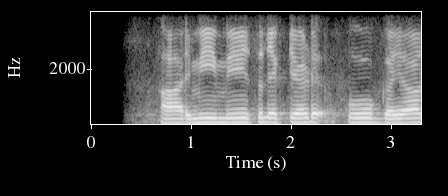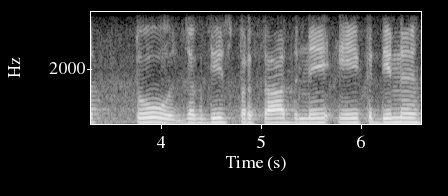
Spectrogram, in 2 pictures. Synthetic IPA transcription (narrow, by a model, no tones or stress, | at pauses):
aːɾmimẽsəleːk̚ʈeɖɦoːɡɐjat̪od͡ʒəɡd̪iːspɾəsaːd̪neʔeːkd̪ɪn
